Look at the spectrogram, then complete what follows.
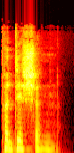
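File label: "perdition", British English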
